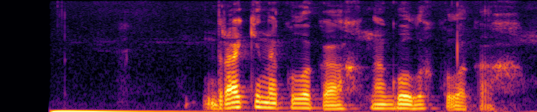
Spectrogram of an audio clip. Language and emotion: Russian, neutral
